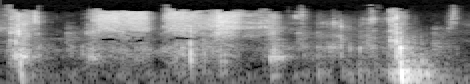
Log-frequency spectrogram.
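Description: Tarot cards being drawn from a deck and turned over by hand: a few short papery swishes and slides, with a sharper flick near the end.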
